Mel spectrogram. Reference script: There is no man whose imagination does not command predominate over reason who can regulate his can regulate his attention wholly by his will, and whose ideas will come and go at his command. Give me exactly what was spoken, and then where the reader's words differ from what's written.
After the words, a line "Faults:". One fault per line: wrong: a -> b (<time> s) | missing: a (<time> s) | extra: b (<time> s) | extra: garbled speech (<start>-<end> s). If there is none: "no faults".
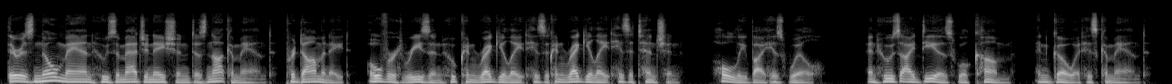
There is no man whose imagination does not command predominate over reason who can regulate his can regulate his attention wholly by his will, and whose ideas will come and go at his command.
Faults:
no faults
